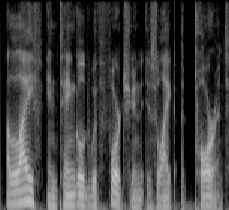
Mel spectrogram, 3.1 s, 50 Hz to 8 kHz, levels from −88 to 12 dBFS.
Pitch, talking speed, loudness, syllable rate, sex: 90 Hz, 175 wpm, -21 LUFS, 5.2 syllables/s, male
